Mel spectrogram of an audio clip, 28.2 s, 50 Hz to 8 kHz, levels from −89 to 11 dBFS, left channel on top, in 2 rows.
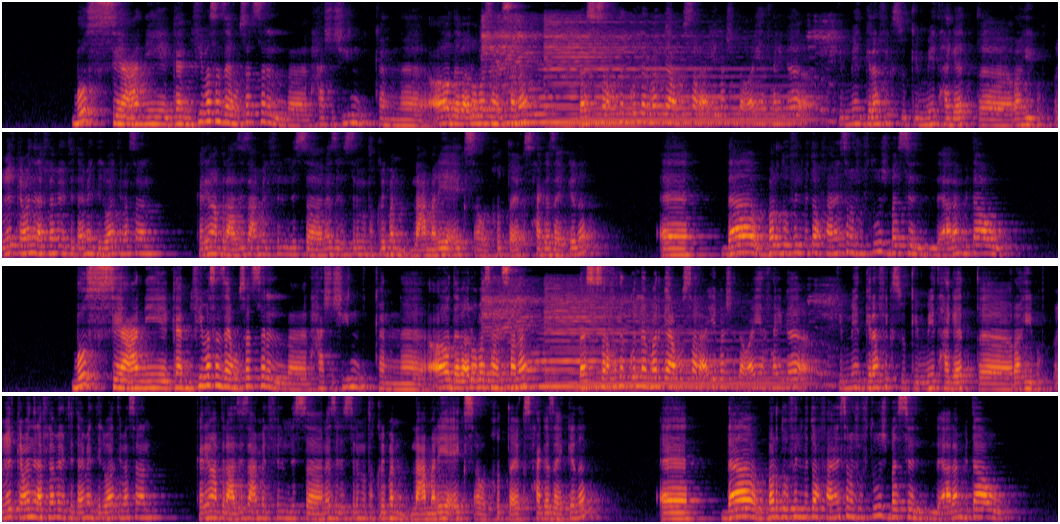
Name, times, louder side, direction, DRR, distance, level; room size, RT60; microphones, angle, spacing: voice 1, 0.9-7.1 7.6-10.8 11.2-16.1 16.7-21.9 22.9-23.2 23.7-27.4, right 3 dB, 85° right, 11 dB, 1.3 m, -25 dB
Guitar, 6.4-11.1, equal, 30° left, 7.9 m, -31 dB
19.0 x 10.5 x 6.0 m, 0.77 s
head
